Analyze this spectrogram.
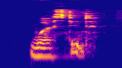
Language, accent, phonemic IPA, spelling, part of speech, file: English, Southern England, /ˈwəː.stɪd/, worsted, verb / adjective, LL-Q1860 (eng)-worsted.wav
- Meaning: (verb) simple past and past participle of worst; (adjective) Defeated, overcome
